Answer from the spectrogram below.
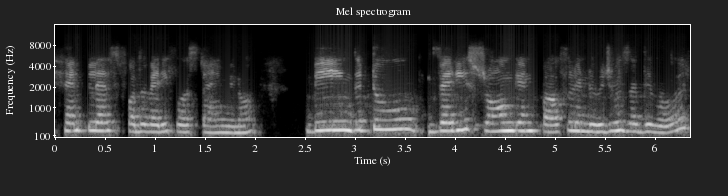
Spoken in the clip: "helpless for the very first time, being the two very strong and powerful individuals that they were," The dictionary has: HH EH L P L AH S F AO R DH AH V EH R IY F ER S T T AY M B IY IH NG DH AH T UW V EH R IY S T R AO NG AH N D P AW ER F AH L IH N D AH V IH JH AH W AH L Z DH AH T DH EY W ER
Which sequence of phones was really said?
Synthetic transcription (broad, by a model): HH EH L P L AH S F AO R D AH V EH R IY F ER S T T AY M B IY IH NG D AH T UW V EH R IY S T R AO NG AH N D P AW ER F AH L IH N D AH V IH JH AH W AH L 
